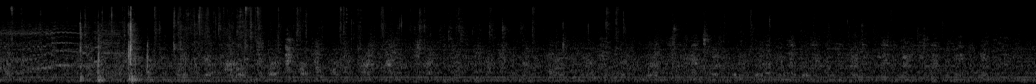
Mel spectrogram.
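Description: Retriever dog panting, a rapid run of soft breaths, over a faint steady low hum, with one sharp click about a second in.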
